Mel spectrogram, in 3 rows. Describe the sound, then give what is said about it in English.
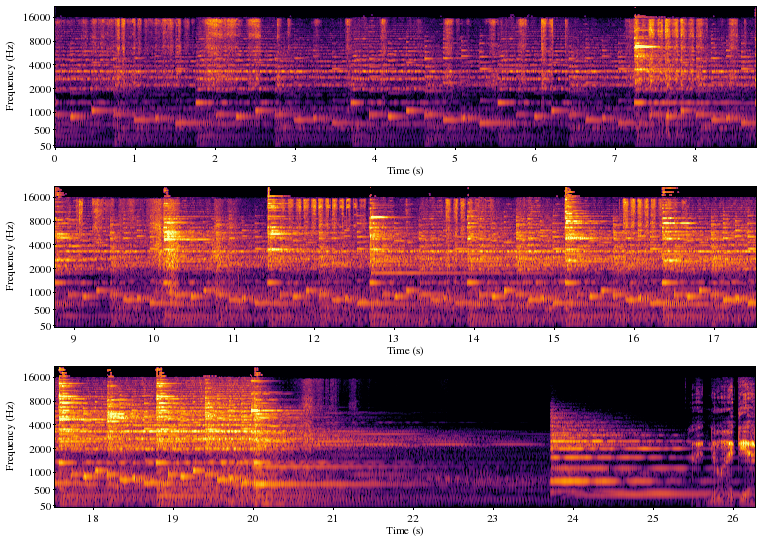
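The clock bell of St. Jude's strikes 4 o'clock in the distance: a steady, overlapping sequence of resonant strikes. Their layered metallic tones swell gradually before dying away, then a single fresh strike sounds near the end. “Until I heard the clock of St. Jude's in the distance.”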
